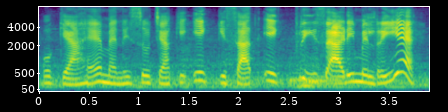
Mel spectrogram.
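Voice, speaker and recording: A woman's voice: medium pitch, normal speed, very noisy, voice pushed down, lightly acted. A woman voicing a cheerful, chatty mother from a village in a cartoon story, gushing and eager. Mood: eager, placating. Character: cheerful, eager village mother visiting her married daughter.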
